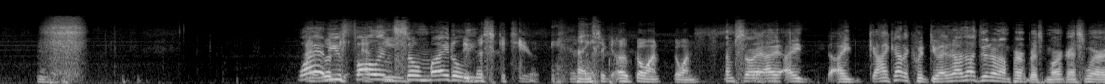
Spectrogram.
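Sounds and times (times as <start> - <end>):
speech: 0.4 - 0.6, 3.0 - 11.0
person sniffing: 0.4 - 1.0.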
